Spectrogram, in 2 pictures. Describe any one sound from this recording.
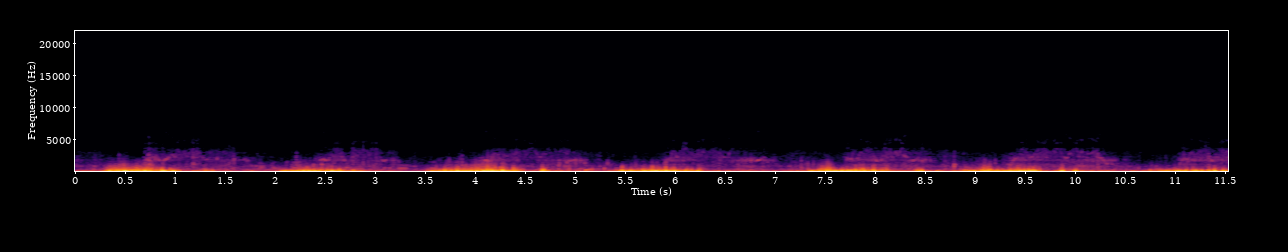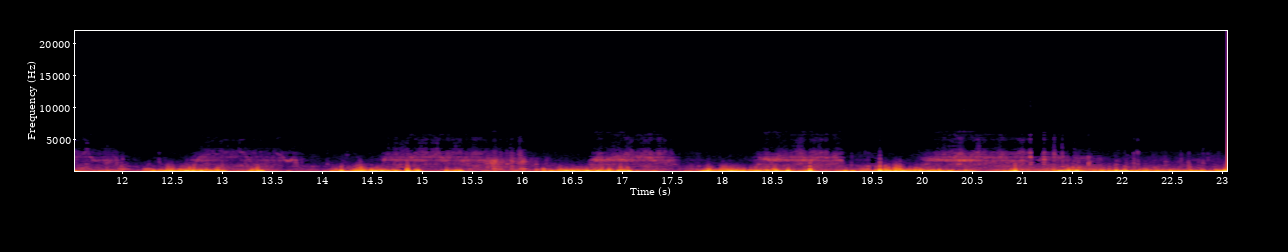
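A fishing reel whirs in quick, rhythmic bursts as line is wound in.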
